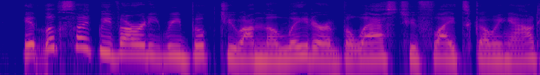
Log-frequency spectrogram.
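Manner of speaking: usual speaking voice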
